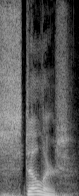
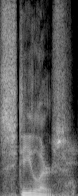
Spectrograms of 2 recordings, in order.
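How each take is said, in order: First: The first vowel is short, like 'still'. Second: The first vowel is long, like 'steel'. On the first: It is the local Pittsburgh way of saying it. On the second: It is the standard way of saying it.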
